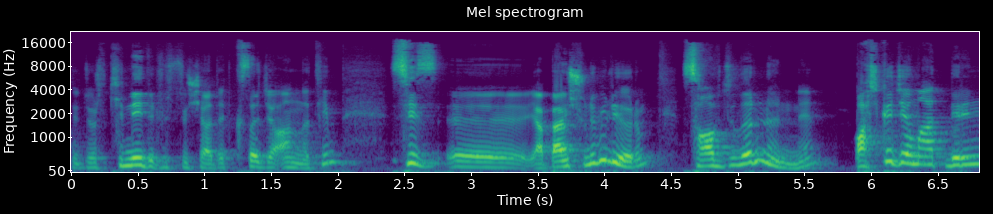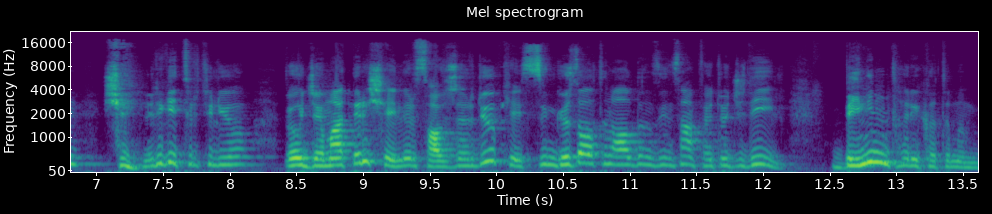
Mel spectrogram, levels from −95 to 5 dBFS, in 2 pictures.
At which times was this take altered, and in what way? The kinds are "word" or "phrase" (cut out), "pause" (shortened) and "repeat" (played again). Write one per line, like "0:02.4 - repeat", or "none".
none

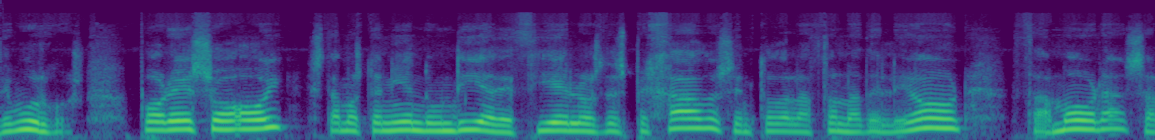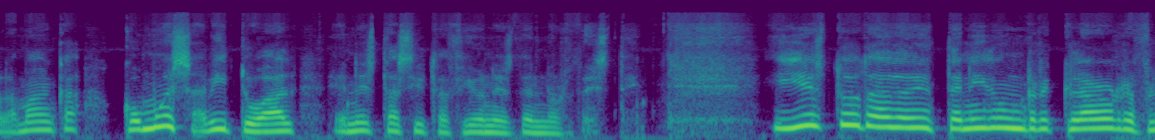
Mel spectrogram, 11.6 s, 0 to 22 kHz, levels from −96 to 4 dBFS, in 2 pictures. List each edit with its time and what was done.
none

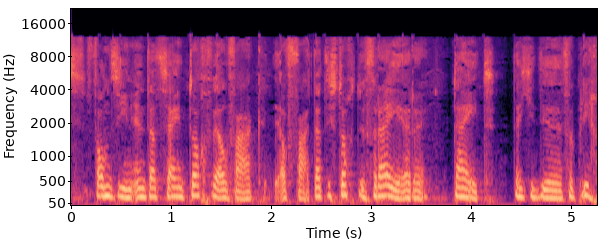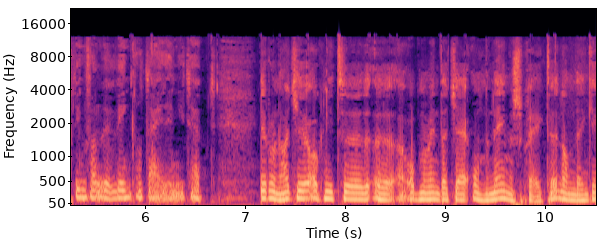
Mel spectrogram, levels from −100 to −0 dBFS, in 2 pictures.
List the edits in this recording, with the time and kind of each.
none

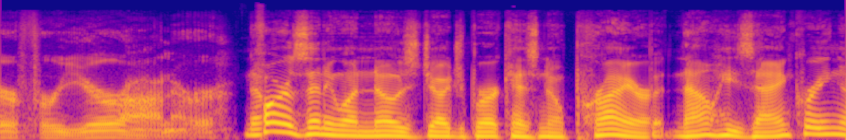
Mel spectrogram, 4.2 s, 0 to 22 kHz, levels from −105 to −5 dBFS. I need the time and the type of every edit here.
0:01.3 - word
0:03.2 - phrase

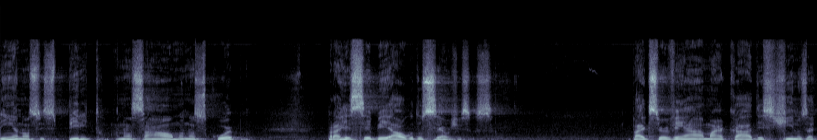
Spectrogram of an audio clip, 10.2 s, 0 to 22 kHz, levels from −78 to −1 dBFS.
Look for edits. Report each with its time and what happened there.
none

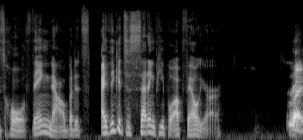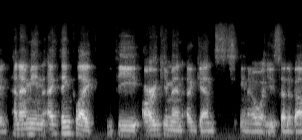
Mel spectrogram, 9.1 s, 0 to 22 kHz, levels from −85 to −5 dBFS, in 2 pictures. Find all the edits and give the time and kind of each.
0:01.3 - word
0:02.7 - word

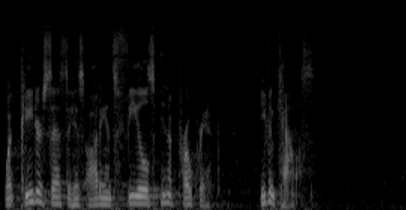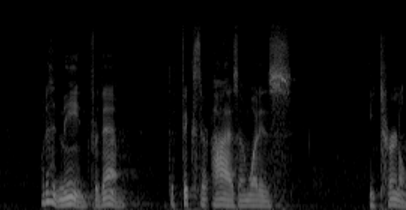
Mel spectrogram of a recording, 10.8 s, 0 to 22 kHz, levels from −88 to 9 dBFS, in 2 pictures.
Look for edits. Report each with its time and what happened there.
none

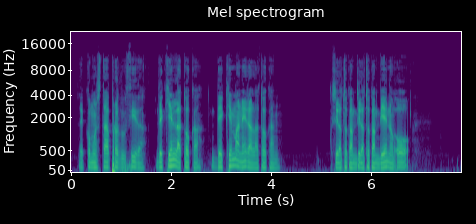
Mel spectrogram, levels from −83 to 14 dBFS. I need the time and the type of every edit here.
0:01.6 - pause
0:02.7 - pause
0:05.7 - repeat
0:06.4 - word

